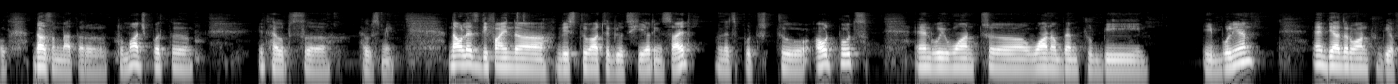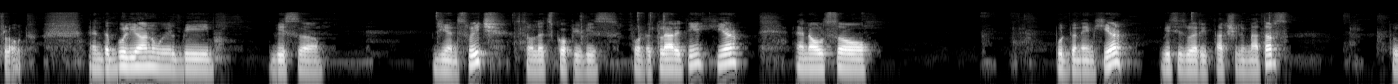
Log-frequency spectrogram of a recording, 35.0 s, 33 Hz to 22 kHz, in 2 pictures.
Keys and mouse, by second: 2.0 middle click, 2.4 middle click, 3.0 middle click, 4.0 click, 4.4 click, 6.4 n, 8.8 click, 9.1 click, 13.0-15.7 drag, 17.4 middle click, 18.8-21.9 drag, 23.8 ctrl+c, 24.9-26.3 drag, 28.1 click, 28.9 click, 30.0 ctrl+v, 31.3 middle click, 31.4 click, 33.5 ctrl+c, 34.2 ctrl+v.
